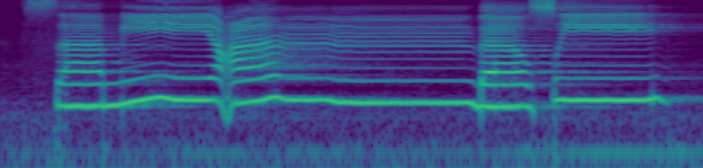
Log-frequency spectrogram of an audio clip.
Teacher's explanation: tanwin fathahnya ini yang tadinya bunyi n diganti jadi bunyi m, jadi bunyi mim sukun disertai bunyi dengung tahan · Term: iqlab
